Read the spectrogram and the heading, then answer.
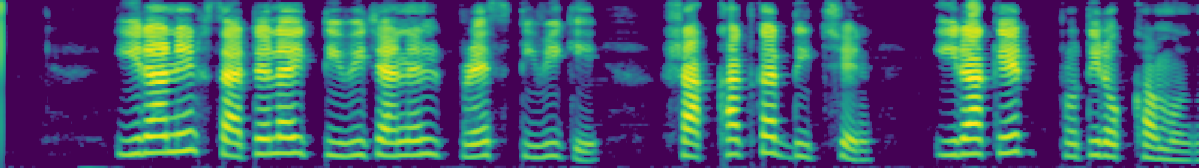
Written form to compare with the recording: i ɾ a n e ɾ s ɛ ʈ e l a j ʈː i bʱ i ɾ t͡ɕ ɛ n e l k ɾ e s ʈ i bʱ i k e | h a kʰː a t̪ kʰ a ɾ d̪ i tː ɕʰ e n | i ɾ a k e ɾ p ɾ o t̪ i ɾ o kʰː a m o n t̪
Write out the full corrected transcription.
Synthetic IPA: i ɾ a n e ɾ s ɛ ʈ e l a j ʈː i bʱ i t͡ɕ ɛ n e l p ɾ e s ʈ i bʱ i k e | ʃ a kʰː a t̪ k a ɾ d̪ i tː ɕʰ e n | i ɾ a k e ɾ p ɾ o t̪ i ɾ o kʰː a m o n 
